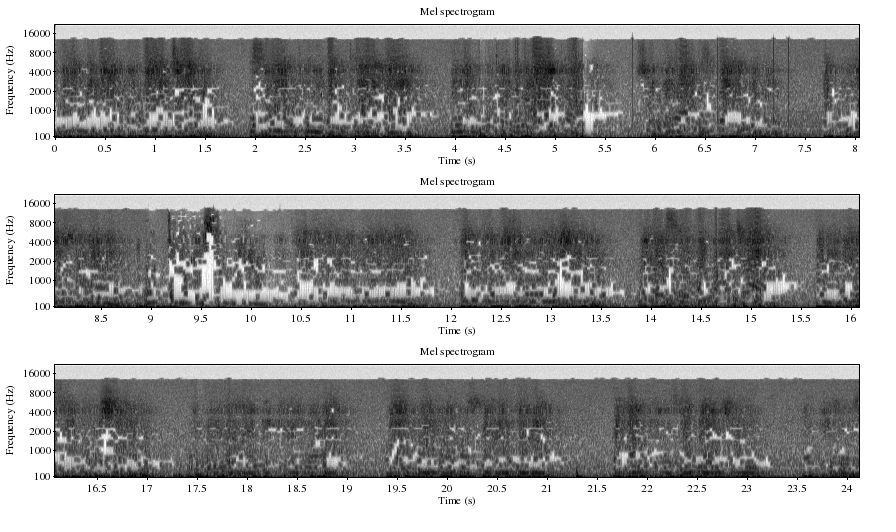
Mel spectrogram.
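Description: A young man speaks into a microphone with animation, heard through a loudspeaker in an echoing hall.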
